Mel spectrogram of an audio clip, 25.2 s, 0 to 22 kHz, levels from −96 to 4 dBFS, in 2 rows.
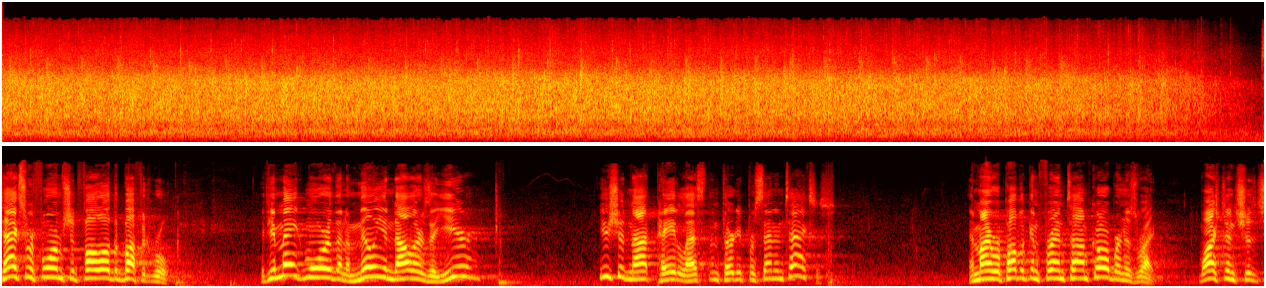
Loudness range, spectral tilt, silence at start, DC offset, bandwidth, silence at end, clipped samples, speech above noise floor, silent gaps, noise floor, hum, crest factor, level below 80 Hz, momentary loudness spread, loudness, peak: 3 LU; -3.5 dB/octave; 0 s; under 0.1%; 14 kHz; 0 s; under 0.1%; 37 dB; none; -59 dBFS; none; 18 dB; -64 dBFS; 8 LU; -23 LUFS; -6 dBFS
